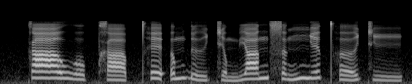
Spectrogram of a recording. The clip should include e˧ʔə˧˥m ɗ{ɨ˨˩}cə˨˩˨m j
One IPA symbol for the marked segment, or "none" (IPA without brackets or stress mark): ɨ˨˩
